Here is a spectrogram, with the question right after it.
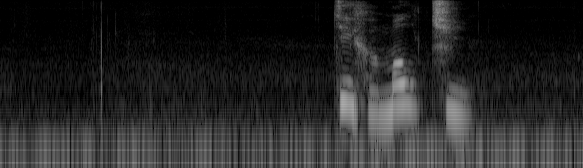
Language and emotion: Russian, angry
